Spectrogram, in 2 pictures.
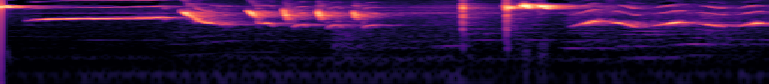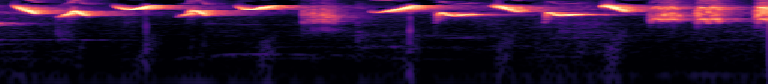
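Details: Javan mountain snowy-browed flycatcher set up for pairing pours out a lively run of high whistles, quick trills and wavering slurred notes with hardly a pause, over a low hum.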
